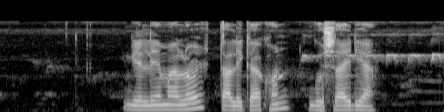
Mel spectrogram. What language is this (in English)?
Assamese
